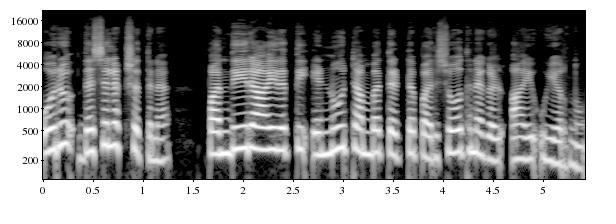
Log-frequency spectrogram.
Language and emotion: Malayalam, neutral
